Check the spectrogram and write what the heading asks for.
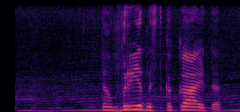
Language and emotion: Russian, angry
